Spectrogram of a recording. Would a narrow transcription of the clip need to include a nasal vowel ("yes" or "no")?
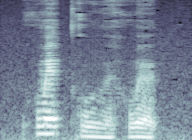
no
